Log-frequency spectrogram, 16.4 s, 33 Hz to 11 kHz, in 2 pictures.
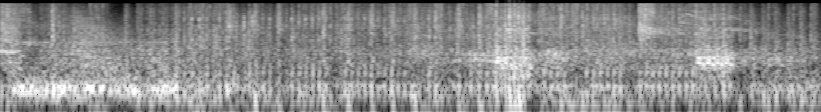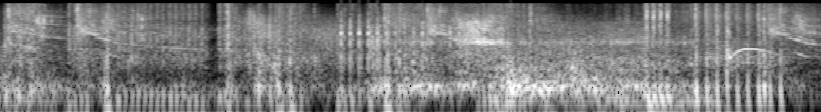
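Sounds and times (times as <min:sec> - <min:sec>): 
heavy gunfire from small arms and automatic weapons in a firefight at a bridge: 0:00.0 - 0:16.4.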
